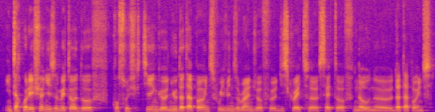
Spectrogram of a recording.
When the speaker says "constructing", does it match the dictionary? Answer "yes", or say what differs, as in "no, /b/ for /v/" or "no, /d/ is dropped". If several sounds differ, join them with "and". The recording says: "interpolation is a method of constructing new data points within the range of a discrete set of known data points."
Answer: no, /n/ is dropped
